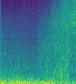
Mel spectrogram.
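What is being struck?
Nothing is struck.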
